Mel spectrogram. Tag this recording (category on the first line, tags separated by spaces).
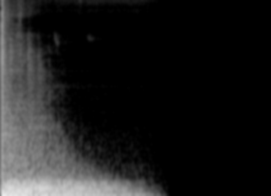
Sound effects > Other mechanisms, engines, machines
big boom drum dumbster hit hollow industrial metal metallic percussion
